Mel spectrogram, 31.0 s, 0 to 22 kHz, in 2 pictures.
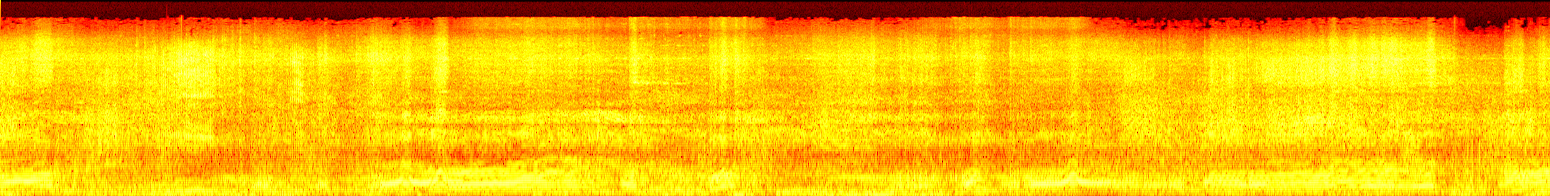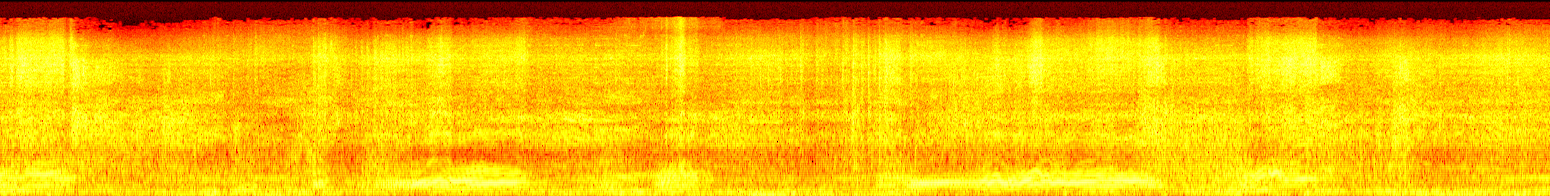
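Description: Yamaha YZ250X two-stroke dirt bike engine ridden hard on a motocross track. The engine revs climb and fall again and again as the rider accelerates and shifts, over steady rushing wind.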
